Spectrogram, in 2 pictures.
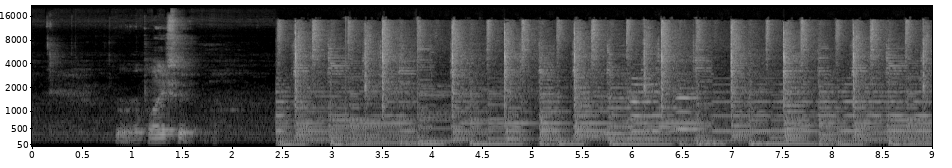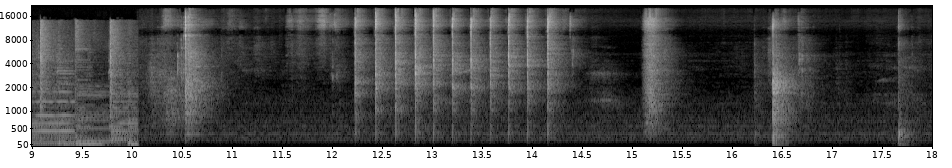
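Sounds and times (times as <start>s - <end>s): music: 2.4s - 10.1s.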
